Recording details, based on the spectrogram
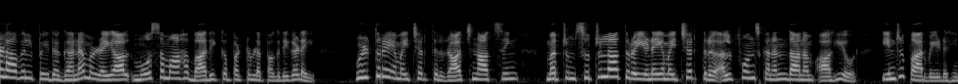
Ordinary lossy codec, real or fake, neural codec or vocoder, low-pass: none; real; none; 7.2 kHz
